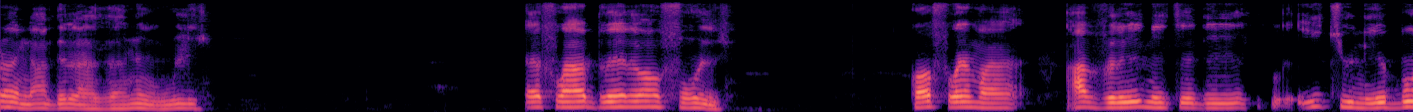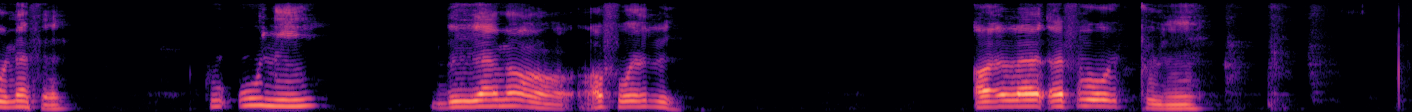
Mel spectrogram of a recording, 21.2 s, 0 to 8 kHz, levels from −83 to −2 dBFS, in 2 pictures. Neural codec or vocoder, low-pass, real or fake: codec, 44.1 kHz, 2.6 kbps, SNAC; 7.2 kHz; fake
